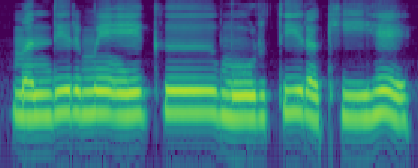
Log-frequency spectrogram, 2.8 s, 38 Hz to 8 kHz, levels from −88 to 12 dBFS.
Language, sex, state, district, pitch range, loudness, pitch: Hindi, female, Madhya Pradesh, Bhopal, 195-220 Hz, -10 LUFS, 210 Hz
